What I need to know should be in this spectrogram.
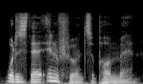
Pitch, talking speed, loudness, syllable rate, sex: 110 Hz, 250 wpm, -17 LUFS, 6.9 syllables/s, male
